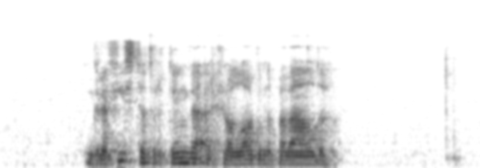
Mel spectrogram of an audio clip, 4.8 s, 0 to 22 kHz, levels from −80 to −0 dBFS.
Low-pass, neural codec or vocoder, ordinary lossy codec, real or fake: 7.2 kHz; none; Opus, 16 kbps; real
